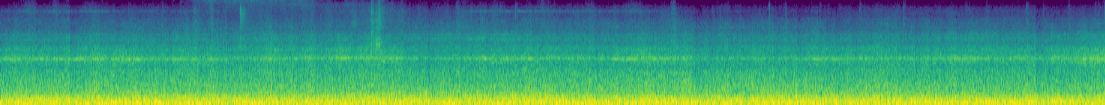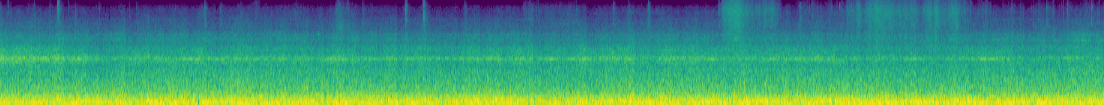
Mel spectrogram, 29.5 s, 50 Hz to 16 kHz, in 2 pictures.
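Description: Inside the passenger cabin of an N700A Shinkansen running at speed: a steady low rumble of wheels and rushing air, with a thin steady high tone over it.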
